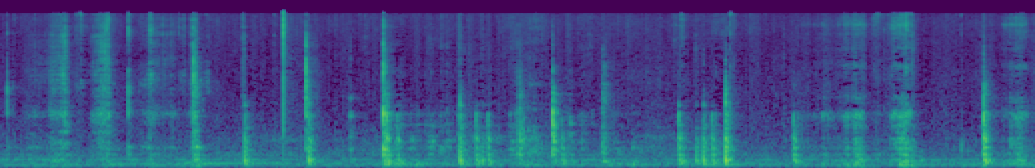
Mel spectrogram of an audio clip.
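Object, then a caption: Bar of soap scraped with a metal blade on a wooden board. A metal blade scrapes the surface of a solid bar of dry soap resting on a wooden board. Short, dry rasping strokes come in a steady irregular series, each a brief scratchy burst with a crisp bright edge and quick decay.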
